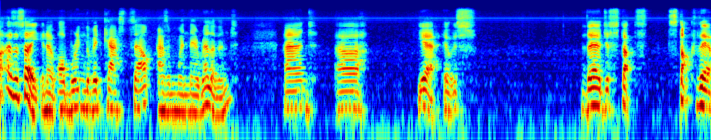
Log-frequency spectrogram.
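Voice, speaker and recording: A British man with a mid-pitched voice tells the story of a tabletop roleplaying session in a loose vlog style. He rambles and hesitates as he goes. The sound is slightly dull, with a faint hum underneath. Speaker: tabletop game master recapping sessions.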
